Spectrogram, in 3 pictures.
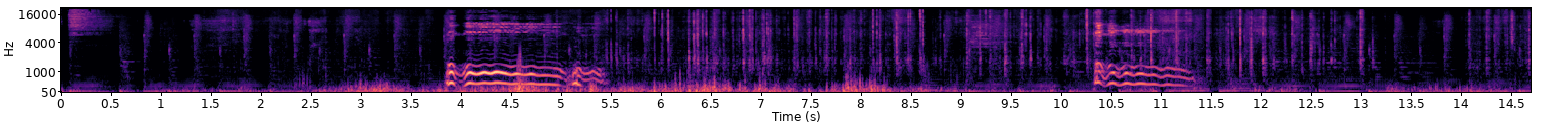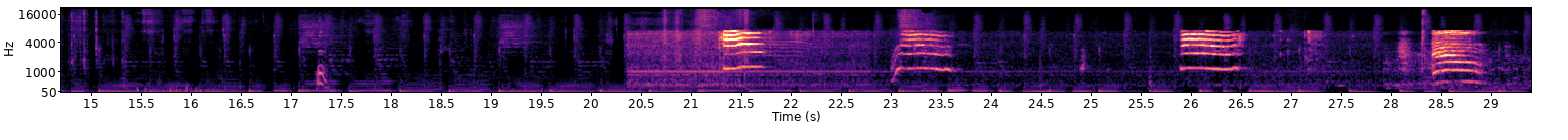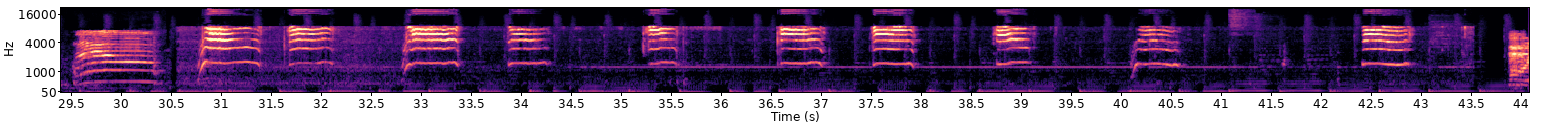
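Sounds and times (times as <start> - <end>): background music: 0.0 - 44.0
cats meowing: 10.3 - 12.4, 28.1 - 32.2, 32.8 - 34.3, 35.2 - 35.8, 36.6 - 38.0, 38.8 - 39.2, 40.0 - 40.9, 42.4 - 43.0.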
